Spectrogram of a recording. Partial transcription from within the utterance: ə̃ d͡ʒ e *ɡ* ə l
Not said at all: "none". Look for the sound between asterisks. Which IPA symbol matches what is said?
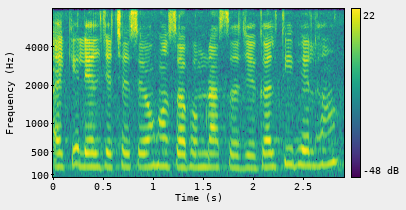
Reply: ɡ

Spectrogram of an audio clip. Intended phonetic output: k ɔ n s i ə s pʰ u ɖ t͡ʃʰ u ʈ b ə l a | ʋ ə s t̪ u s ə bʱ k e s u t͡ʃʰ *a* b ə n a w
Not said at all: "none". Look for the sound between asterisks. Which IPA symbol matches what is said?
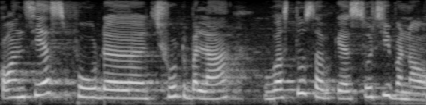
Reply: i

